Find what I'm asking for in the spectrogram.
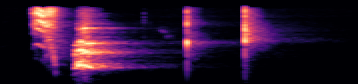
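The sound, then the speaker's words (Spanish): A female dog barks several times in sharp, separate bursts. The first barks are the loudest, and quieter single yaps follow after short pauses. “Esta es la perra más famosa de internet.”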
